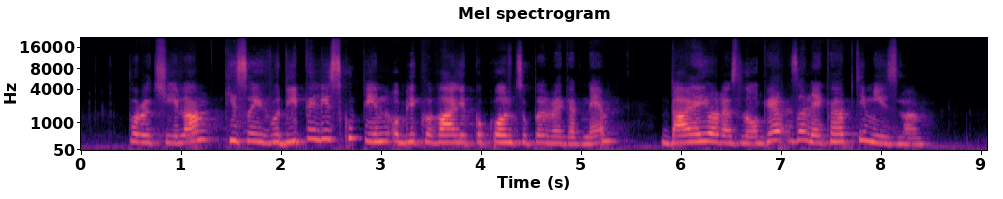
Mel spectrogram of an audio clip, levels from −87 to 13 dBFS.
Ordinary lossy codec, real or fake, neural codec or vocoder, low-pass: none; fake; codec, 44.1 kHz, 2.6 kbps, DAC; none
